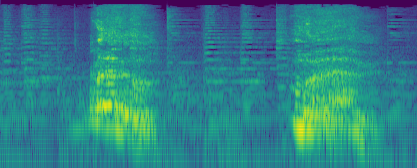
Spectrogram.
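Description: A man gags twice on a mouthful of toothpaste sandwich: two loud throat noises, about a second in and about three seconds in, each falling in pitch. Orchestral background music plays underneath.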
